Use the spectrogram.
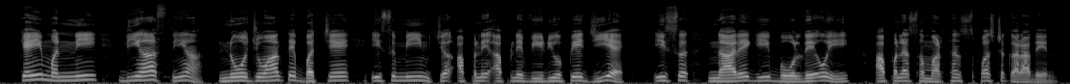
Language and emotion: Dogri, neutral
